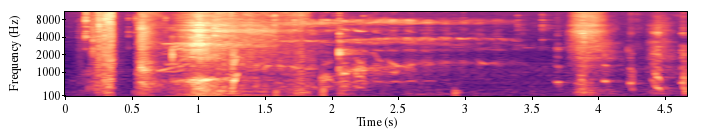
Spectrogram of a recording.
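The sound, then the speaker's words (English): Close-up glass clinking, with a bright ringing tone that lingers and fades over a couple of seconds, followed by short, wet slurping sips right near the microphone. “let's do a clink. We'll use your microphone. Okay. And then a sip in our own microphones.”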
